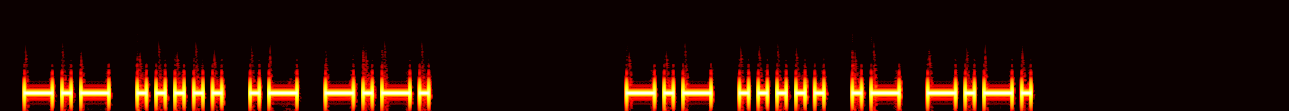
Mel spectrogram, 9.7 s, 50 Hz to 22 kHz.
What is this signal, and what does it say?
Morse code, heard as a keyed tone, about 17 wpm, 700 Hz. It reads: K5AC K5AC
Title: USA Call Signs - 4 Characters - Repeated 2x - 17wpm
